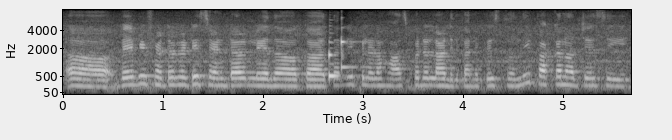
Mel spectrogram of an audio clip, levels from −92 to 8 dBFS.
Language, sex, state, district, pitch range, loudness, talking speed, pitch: Telugu, female, Andhra Pradesh, Annamaya, 200-230 Hz, -19 LUFS, 125 wpm, 210 Hz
